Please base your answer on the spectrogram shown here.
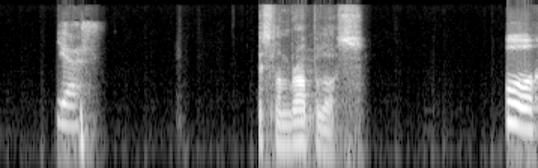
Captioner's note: speaking French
